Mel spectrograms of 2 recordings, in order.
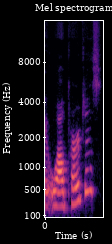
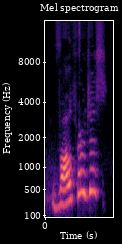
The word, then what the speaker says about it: Walpurgis: I used to say w purges but it's actually pronounced Val purges yeah the the Germans give it the V well Pur KN but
